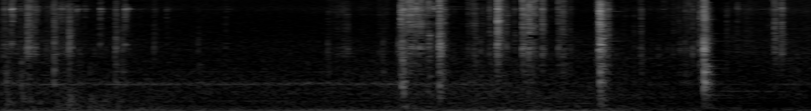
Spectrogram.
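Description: Low steady rumble inside a car, with a run of sharp light clicks and metallic jingling in the second half.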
